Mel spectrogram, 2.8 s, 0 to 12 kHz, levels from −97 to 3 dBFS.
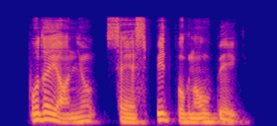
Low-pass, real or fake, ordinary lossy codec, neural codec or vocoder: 7.2 kHz; real; none; none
